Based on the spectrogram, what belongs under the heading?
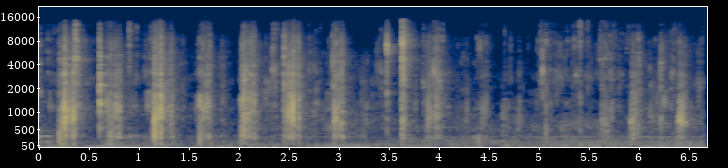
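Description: Chewing and biting on barbecued chicken, close-miked mouth sounds: many short, irregular clicks and crunches.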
